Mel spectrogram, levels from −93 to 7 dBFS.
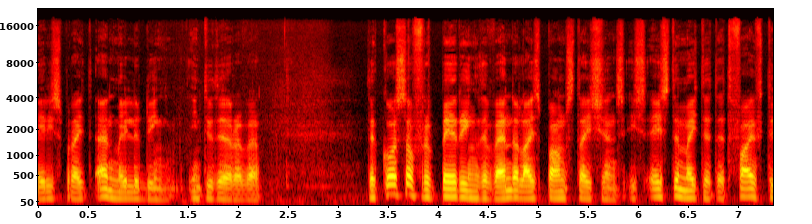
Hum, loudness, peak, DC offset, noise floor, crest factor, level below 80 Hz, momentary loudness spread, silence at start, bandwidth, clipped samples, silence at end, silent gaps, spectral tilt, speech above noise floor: none; -26 LUFS; -8 dBFS; under 0.1%; -55 dBFS; 20 dB; -58 dBFS; 10 LU; 0 s; 19 kHz; under 0.1%; 0 s; none; -4.5 dB/octave; 29 dB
